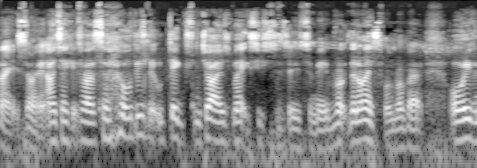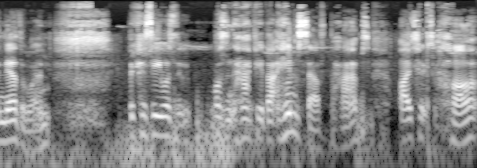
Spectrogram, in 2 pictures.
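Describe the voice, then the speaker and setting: Very fast, lively speech against noticeable background noise. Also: man, medium pitch for a man. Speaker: vlogger sharing personal story. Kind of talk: personal monologue. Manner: halting.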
